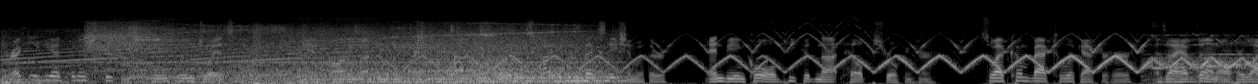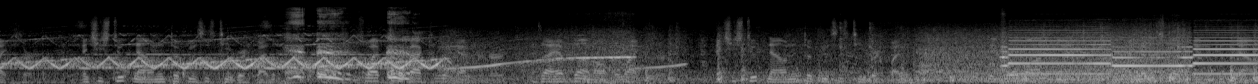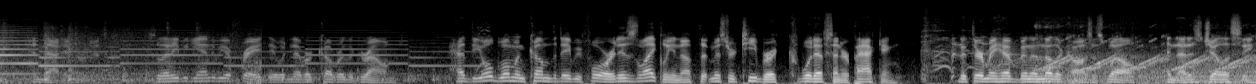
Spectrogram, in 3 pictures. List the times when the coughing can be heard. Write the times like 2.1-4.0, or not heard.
15.4-16.8, 34.4-35.5.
